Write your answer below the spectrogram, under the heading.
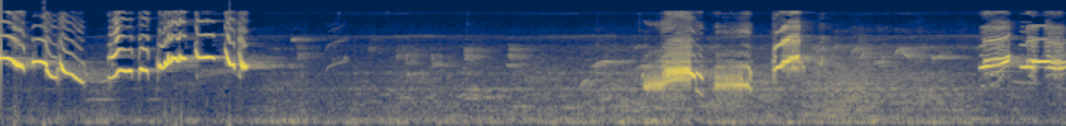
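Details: Kacer (Oriental magpie-robin) lure song for triggering other birds' singing: opening run of quick, swooping whistled notes, then a pause and rasping harsh calls, ending with another short bright whistled burst.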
